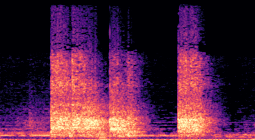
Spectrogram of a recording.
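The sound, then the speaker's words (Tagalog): A kitchen cabinet drawer holding salt and soy sauce bangs open with three loud, sharp, clattering bursts in quick succession over a low steady hum, and no one speaks. “nahulog oh, bumukas yung bumukas yung cabinet ng ano nung ito drawer ng mga ano ba ito, mga asin mga toyo galawan na yung mga drawer”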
